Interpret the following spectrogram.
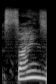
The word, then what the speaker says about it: science: Science is my favorite subject. Science is my favorite subject. Your turn. Very good. Make sure to say both syllables. You say it as signs.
